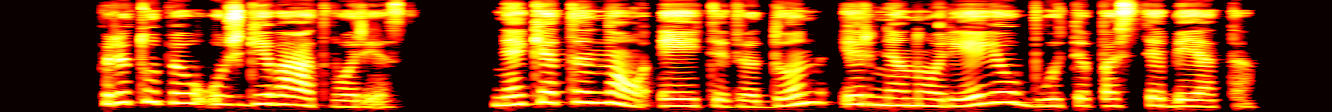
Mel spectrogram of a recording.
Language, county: Lithuanian, Kaunas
